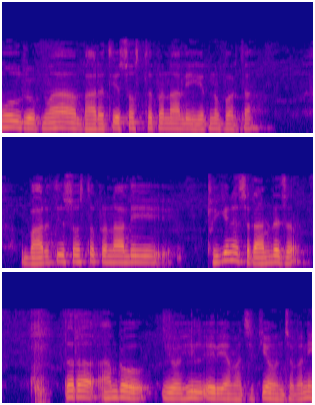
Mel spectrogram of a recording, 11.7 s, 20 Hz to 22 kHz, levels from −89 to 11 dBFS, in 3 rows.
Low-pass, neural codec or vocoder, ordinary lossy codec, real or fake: none; codec, 16 kHz, 8 kbps, FunCodec, trained on Chinese and English, 25 frames a second; none; fake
